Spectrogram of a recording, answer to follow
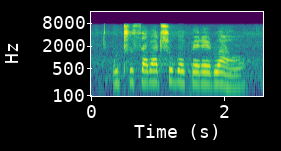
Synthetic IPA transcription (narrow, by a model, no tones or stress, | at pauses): utʰusaβatʰuɓɔɸɛɺɛɺwaːɦɔ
